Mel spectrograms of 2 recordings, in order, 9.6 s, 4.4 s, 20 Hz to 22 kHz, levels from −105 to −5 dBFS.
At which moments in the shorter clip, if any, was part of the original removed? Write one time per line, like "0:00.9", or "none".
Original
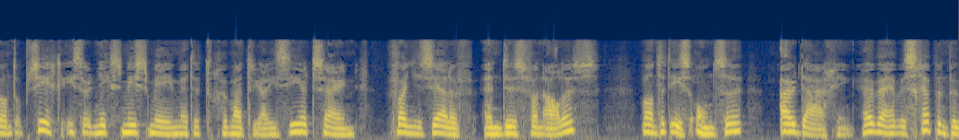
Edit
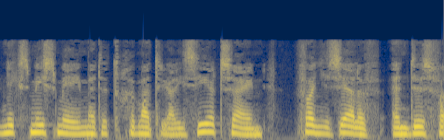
none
